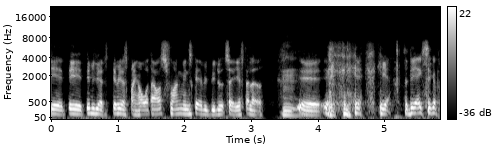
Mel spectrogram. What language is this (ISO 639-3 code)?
dan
